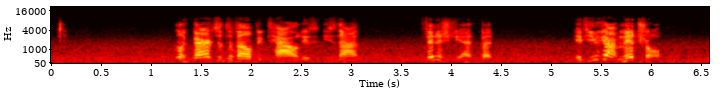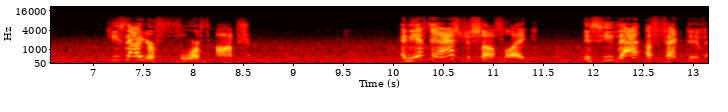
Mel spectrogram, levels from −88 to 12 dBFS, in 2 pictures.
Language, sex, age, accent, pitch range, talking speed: English, male, 40-59, American, 135-200 Hz, 140 wpm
